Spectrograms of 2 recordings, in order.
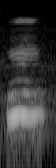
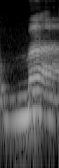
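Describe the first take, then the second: First: The consonant sound is said on its own. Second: The consonant is followed by a vowel sound. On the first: The speaker calls it right. "it goes M" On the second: The speaker calls it wrong. "M doesn't go M"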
